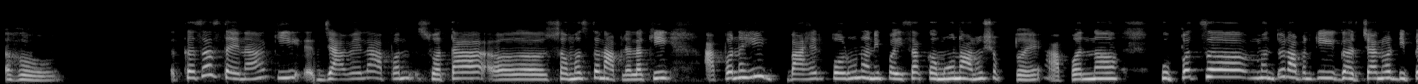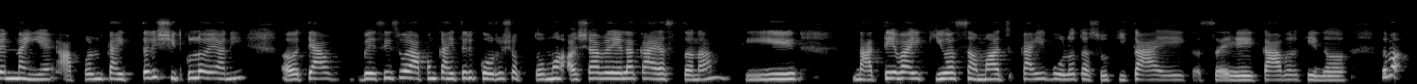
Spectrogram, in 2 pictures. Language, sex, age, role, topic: Marathi, female, 30-34, guest, पहिल्या नोकरीचा तुमच्यावर काय परिणाम झाला?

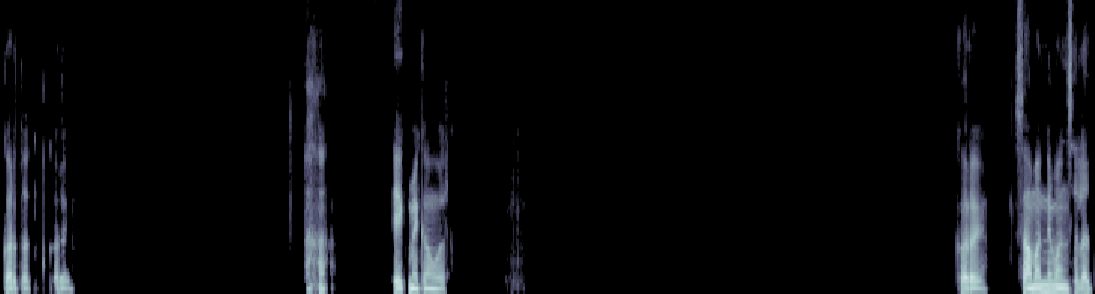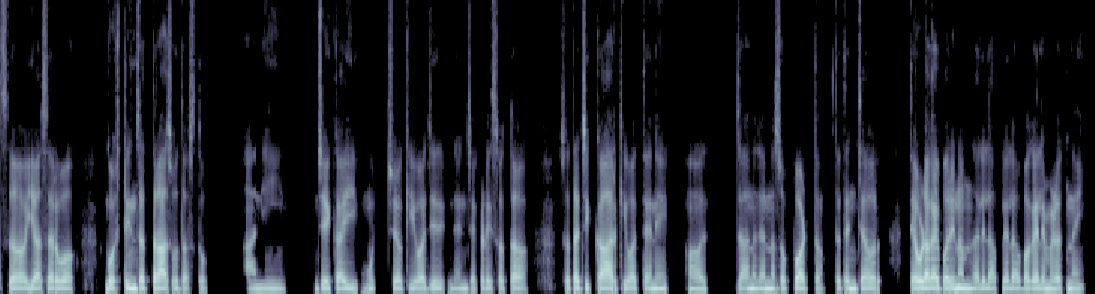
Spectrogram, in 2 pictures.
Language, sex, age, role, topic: Marathi, male, 25-29, host, कधी एखाद्या लोकल ट्रेनमध्ये झालेली गडबड तुम्हाला आठवते का?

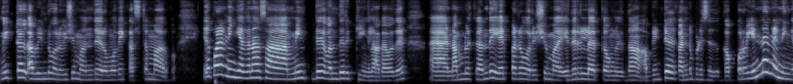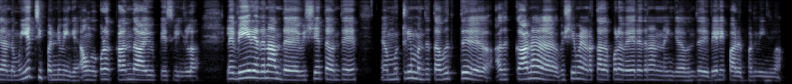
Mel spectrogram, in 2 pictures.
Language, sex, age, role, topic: Tamil, female, 20-24, host, அழுத்தம் அல்லது சோர்வு வந்தாலும் உங்கள் கவனத்தை மீண்டும் ஒருமுகப்படுத்த நீங்கள் என்ன செய்கிறீர்கள்?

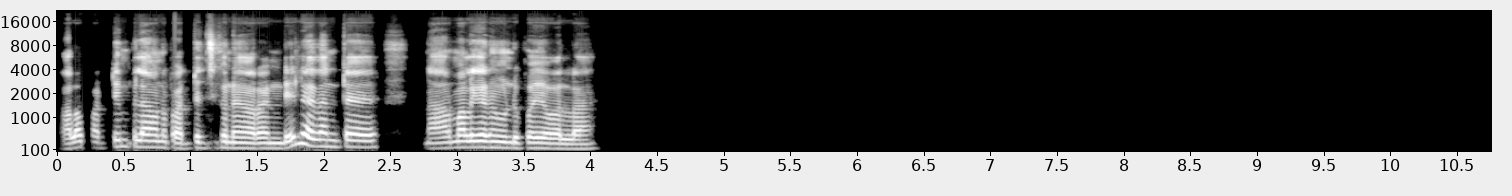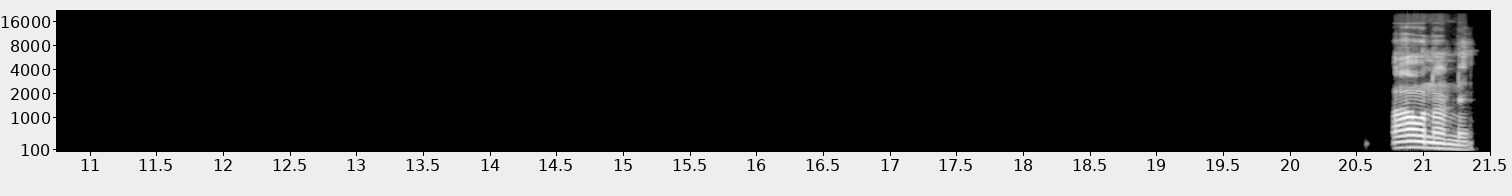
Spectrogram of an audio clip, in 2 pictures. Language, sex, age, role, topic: Telugu, male, 25-29, host, రెండు సంస్కృతుల మధ్య పెరిగినప్పుడు అనుభవం ఎలా ఉంటుంది?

